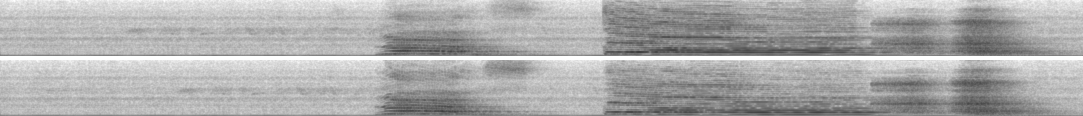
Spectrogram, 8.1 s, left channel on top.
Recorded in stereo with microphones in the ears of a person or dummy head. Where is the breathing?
30° right (ahead or behind), 3 m.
